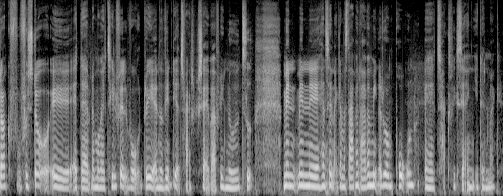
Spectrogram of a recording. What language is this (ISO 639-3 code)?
dan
